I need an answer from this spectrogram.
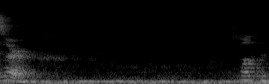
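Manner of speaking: ordinary talk, nothing marked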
